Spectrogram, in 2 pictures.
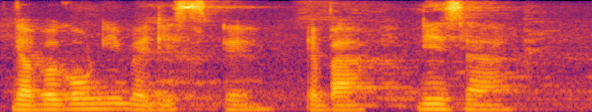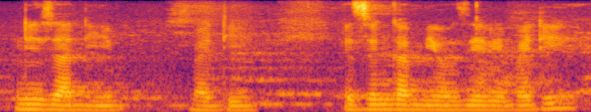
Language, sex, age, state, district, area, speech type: Bodo, male, 18-30, Assam, Chirang, rural, spontaneous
